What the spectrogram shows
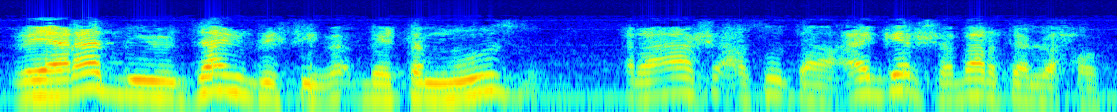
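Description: An older man, a rabbi, giving a Torah lecture, telling stories and acting out the dialogue in a raised voice. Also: fairly high pitch. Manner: animated, acts out dialogue in raised voice. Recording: tinny phone-like archive recording with hiss.

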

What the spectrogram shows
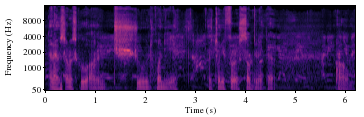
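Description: Man, extremely low voice, halting casual vlog talk, close phone mic. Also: flat delivery, vocal fry, a crowd in the background. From Hawaii. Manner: casual, halting, many ums and restarts. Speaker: vlogger. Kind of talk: casual chat to camera. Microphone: phone held close to the face.

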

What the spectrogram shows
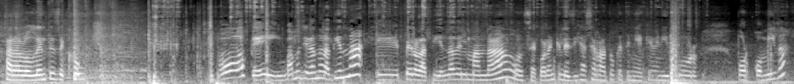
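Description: A middle-aged vlogger with a Mexican Spanish accent speaks at medium pitch and a moderate pace. She talks casually to her viewers, playfully teasing them, while steady background noise persists.

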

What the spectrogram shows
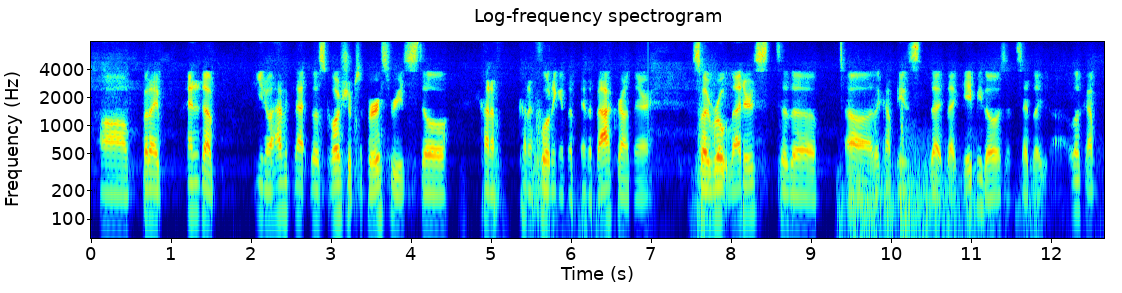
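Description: A man in his thirties from British Columbia, Canada, with a western Canadian accent, talks on the lowish side with a slightly bright tone. He is an interview guest, a diver and filmmaker, casually telling stories into an aviation headset boom mic in a small plane cockpit in flight. The close headset intercom audio is poor, with a little hiss or hum.

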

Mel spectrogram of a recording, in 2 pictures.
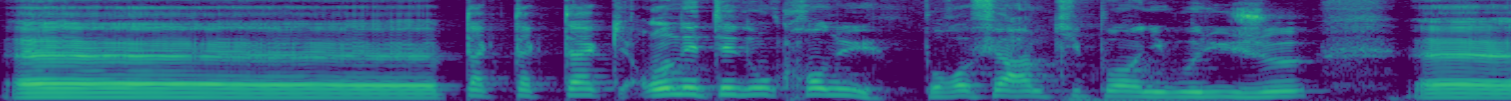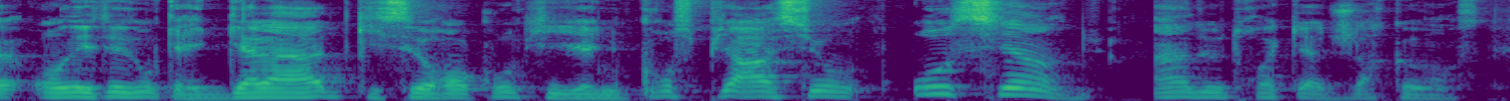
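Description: Chatty middle-aged male streamer, mellow voice. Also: mid-range voice, animated, normal speed. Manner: chatty, greets viewers by name, fillers like "tac" and "hop là". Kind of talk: casual let's play chat.

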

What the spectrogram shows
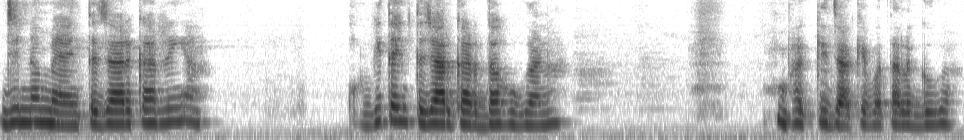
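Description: A young woman plays a lovestruck schoolgirl in a family drama, playful and coaxing with her mother. Her voice is very high and light. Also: darkish tone. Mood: dreamy. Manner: playful, coaxing, talks to herself. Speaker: daughter. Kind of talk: village family drama acting.

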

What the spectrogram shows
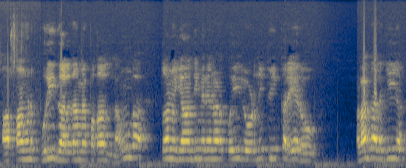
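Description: A man's voice: high voice, steady tone, fairly quick, narrow, tinny audio, faint music behind, lightly acted. A man playing a son-in-law in a family drama, insistent and reassuring, repeating himself as he talks. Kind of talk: Punjabi family web drama acting.

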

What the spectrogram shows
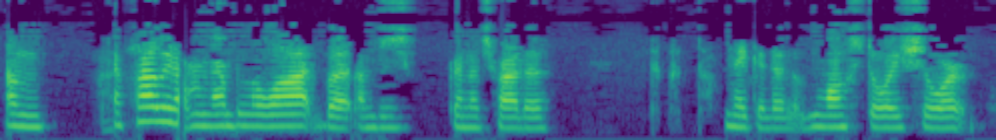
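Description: A woman's voice: mid-range voice, fairly even intonation, normal speed, dry recording. Giggly young woman on a phone line. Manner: chatty and giggly, many fillers and restarts. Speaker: caller sharing a testimony. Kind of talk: casual spoken testimony.

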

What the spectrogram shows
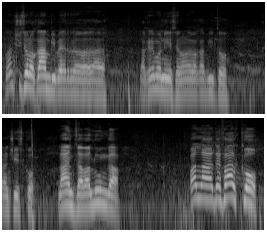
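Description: A man's voice: high voice, lively intonation, moderate pace, pauses often. A man giving live amateur football commentary outdoors, in short clipped phrases naming the players. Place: outdoor floodlit football pitch at night.

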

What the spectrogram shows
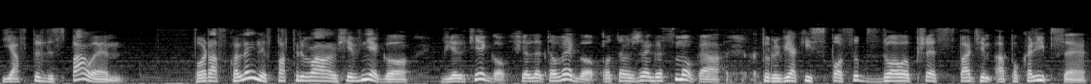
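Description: A man reading a story aloud as an audiobook, telling it in an expressive way. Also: a little high, moderate pace. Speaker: audiobook reader. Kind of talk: scripted narration of fan fiction. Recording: dull lo-fi with faint music.

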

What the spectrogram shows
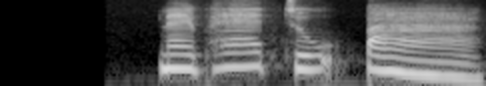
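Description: A woman narrating a humorous period novel as an audiobook reader, with a steady storytelling delivery. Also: moderate pace, no echo, studio quality. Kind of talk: scripted narration.

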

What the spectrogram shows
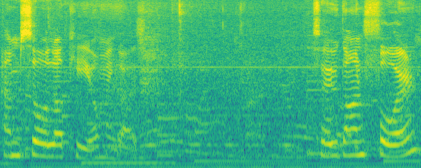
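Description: A woman's voice: a little high, takes it slowly. A young woman chatting casually as she hosts a challenge, eating candy and reacting to it as she talks. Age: young adult. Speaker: challenge video host. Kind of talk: casual chat. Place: bedroom, indoors. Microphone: camera across a small table. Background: music in the background.

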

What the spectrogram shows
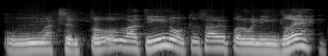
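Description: A man being interviewed as a guest musician, speaking slowly in a relaxed way and laughing easily. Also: a little high, vocal fry, a crowd in the background. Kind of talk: casual interview conversation. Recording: dull lo-fi audio.

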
